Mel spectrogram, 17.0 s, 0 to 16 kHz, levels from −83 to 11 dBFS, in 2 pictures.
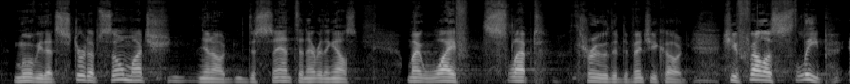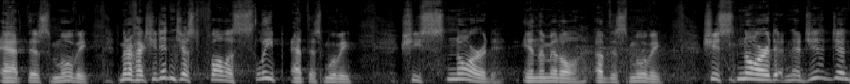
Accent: American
